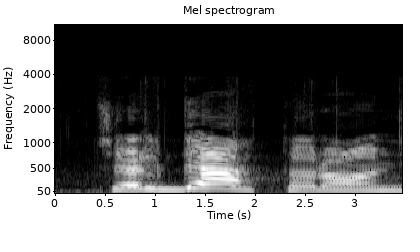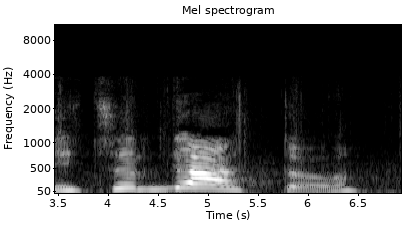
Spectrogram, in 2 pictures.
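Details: Cane Corso dog searching for the cat, giving a run of low, harmonic-rich moaning vocalizations: about six drawn-out bursts of half a second to a second each, some bending upward then sliding down, separated by short quiet gaps.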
